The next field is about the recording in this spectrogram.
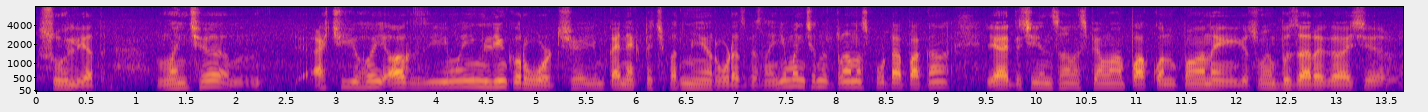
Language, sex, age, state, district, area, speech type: Kashmiri, male, 45-60, Jammu and Kashmir, Srinagar, urban, spontaneous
